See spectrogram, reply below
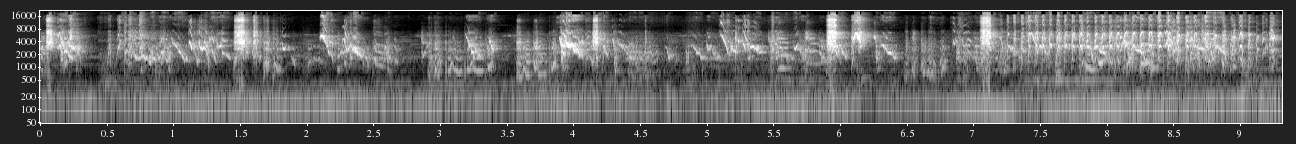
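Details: Budgerigars chirping: dense overlapping high warbles, squeaks and short rising notes from several birds, with a steady low hum underneath and a louder burst of chatter near the end.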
